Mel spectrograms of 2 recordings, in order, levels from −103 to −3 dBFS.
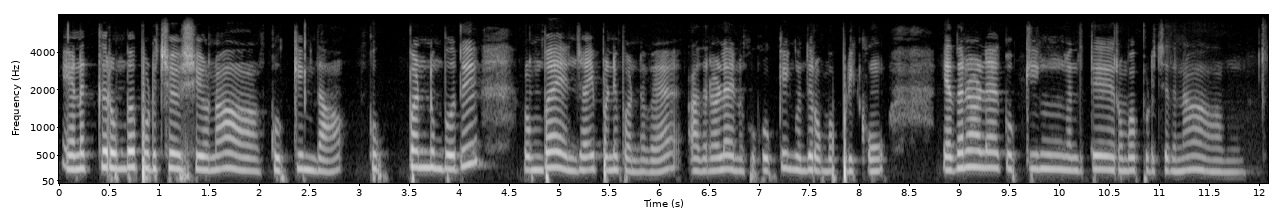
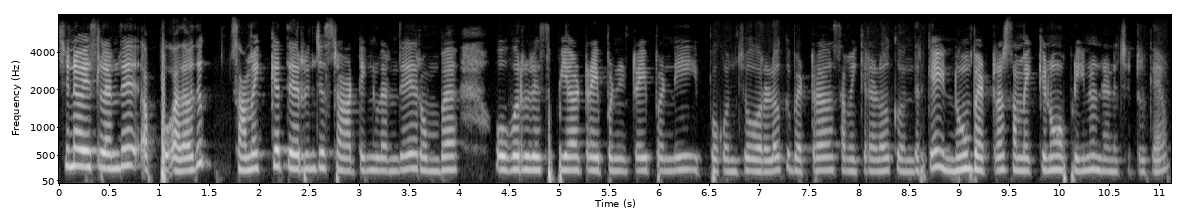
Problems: background sounds at intervals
